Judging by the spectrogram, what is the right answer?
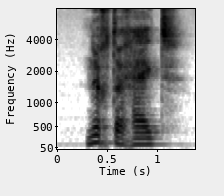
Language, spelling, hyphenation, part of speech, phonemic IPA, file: Dutch, nuchterheid, nuch‧ter‧heid, noun, /ˈnʏxtərˌhɛit/, Nl-nuchterheid.ogg
- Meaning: 1. soberness 2. level-headedness, prosaicness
